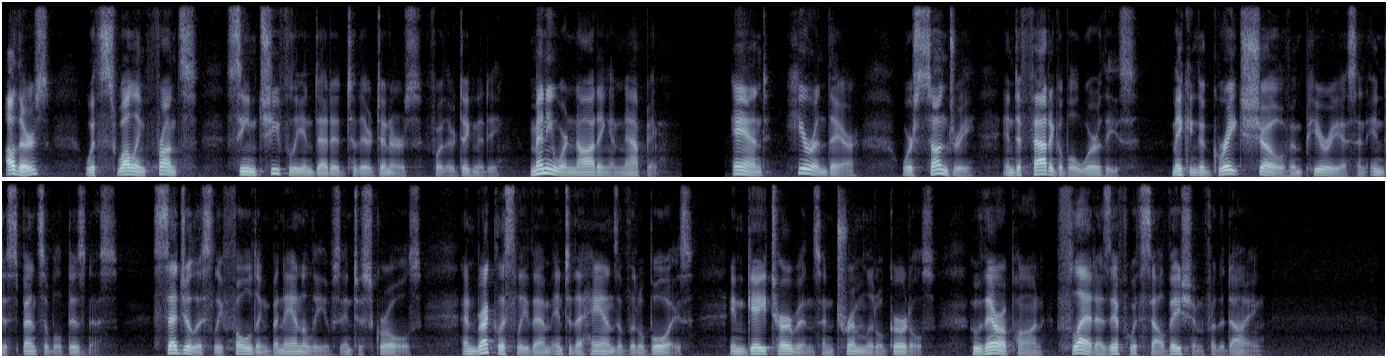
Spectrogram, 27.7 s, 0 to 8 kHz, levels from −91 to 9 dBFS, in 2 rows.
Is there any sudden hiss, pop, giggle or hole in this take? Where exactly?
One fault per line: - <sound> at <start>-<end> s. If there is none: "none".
none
